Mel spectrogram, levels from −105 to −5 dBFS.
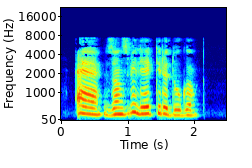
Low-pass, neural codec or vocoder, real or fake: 7.2 kHz; none; real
